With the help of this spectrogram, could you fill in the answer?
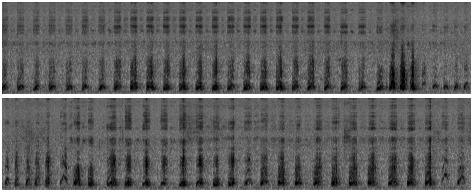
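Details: Pet male rabbit making unusual sounds; a veterinarian was unsure of the cause and gave antibiotics. Soft, low, rhythmic snuffling pulses come about four times a second, steady throughout, with a slightly louder burst near the middle.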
